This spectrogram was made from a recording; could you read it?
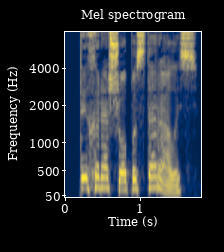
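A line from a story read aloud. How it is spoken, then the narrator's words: Affectionate. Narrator (Russian): ласково сказала Литоса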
